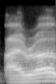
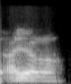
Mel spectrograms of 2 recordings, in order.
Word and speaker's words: Eyerer: And it's pronounced, I pronounce it Eyerer, but in Dutch, in Germany, it's pronounced a little bit differently. How is that pronounced? In German, it's Eyerer. Eyerer.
